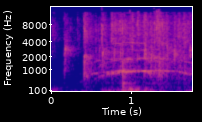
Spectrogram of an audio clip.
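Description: An audience bursts into applause, a dense, steady wash of many hands clapping that swells after a brief start and holds at an even, fairly loud level, with faint whistles or tones threading through.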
